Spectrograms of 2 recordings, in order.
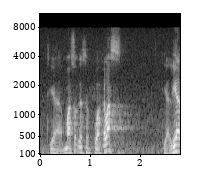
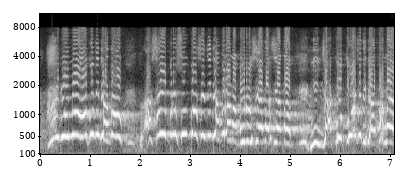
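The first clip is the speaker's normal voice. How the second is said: very high frantic squeal; comic wailing student pleading with the boss; mock tearful panic; 4 dB louder than usual. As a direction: swear innocence in hammed-up desperation.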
